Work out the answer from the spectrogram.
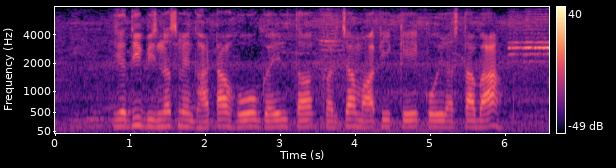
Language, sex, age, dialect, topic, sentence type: Bhojpuri, male, 18-24, Southern / Standard, banking, question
